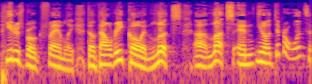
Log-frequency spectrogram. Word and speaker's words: Lutz: I know it's Lutz. I'm working on it. – It's Lutz. – It rhymes with boots.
